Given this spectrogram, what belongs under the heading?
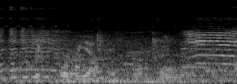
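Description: Boer goats bleat with wavering, nasal cries over a person talking nearby.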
